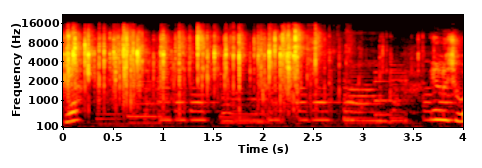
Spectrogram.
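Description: Clear plastic gift wrapping crinkling as it is handled and opened, in irregular bursts, over background music with a simple stepping melody.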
